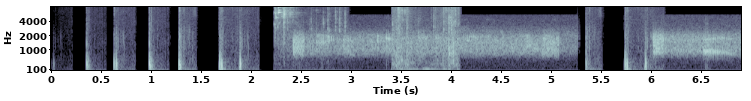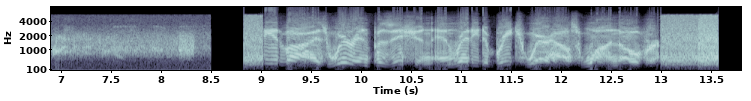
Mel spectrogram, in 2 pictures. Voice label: grunts warn; fgrunt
